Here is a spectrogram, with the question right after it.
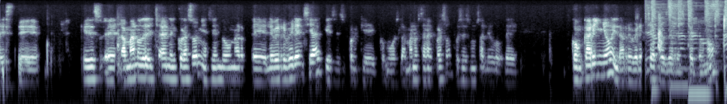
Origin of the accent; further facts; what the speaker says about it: Mexico; como mexicanos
